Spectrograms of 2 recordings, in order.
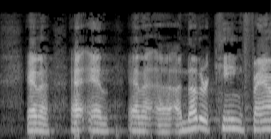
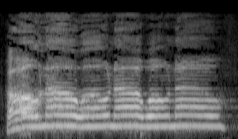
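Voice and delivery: high, loud sing-song "oh no" wail; hammed-up alarm as trouble hits; mock panic; 10 semitones higher, 8 dB louder, much slower than usual. Preacher playing a worried believer, mock panicked wail.

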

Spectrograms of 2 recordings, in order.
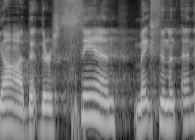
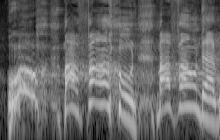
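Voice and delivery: high, loud alarmed cry of whoa, my phone; panicked shock; 12 semitones higher, 4 dB louder, slower than usual. Acted. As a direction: jump up in pitch in sudden panic. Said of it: "It's gonna be like".

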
